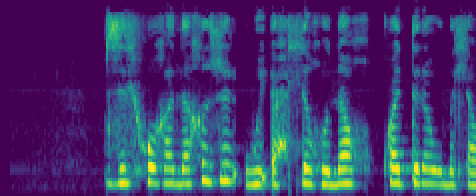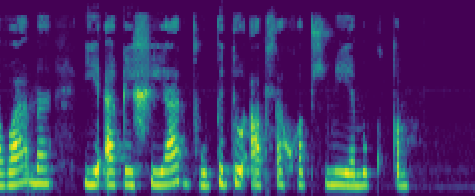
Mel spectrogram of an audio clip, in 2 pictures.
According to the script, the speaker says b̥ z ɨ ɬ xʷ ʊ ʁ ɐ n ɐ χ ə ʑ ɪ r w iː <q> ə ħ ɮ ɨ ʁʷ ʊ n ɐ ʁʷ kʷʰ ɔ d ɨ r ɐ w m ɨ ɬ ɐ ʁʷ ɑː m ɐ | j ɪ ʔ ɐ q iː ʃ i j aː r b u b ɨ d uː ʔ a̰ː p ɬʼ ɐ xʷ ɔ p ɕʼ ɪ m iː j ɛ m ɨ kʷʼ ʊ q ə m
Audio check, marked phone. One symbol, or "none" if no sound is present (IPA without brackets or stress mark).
ʔ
